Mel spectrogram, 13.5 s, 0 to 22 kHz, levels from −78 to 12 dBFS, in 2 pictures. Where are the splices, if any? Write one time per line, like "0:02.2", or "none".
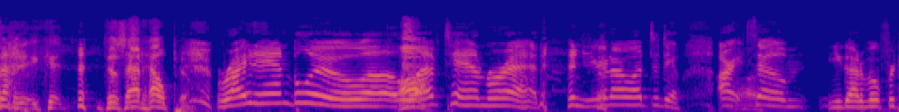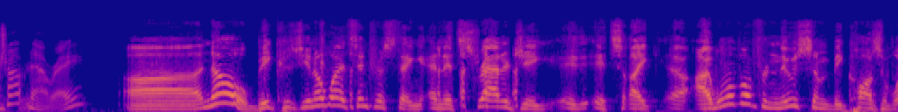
0:06.2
